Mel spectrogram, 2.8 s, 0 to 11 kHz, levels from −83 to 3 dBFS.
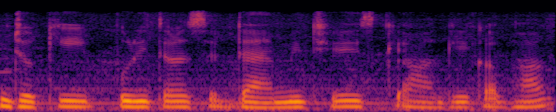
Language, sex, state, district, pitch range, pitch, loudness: Hindi, female, Uttar Pradesh, Deoria, 155-170 Hz, 165 Hz, -26 LUFS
